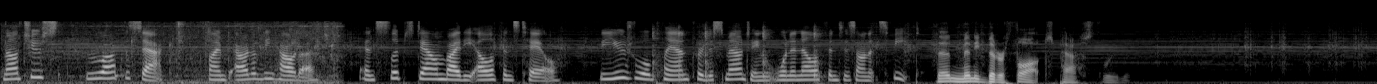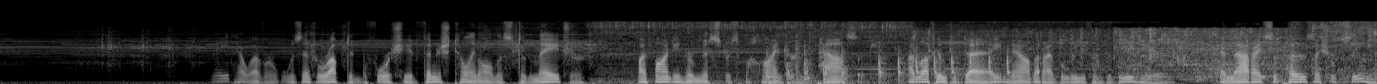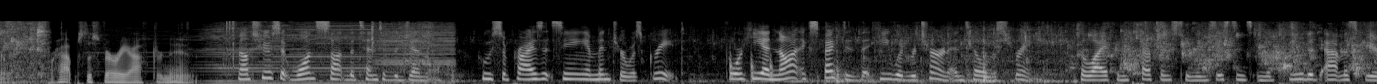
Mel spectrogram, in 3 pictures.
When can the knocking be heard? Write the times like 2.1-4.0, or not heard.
6.5-8.3, 21.4-23.9, 34.5-35.4.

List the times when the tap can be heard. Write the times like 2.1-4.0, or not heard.
0.0-3.5, 19.6-28.1, 30.6-41.2.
